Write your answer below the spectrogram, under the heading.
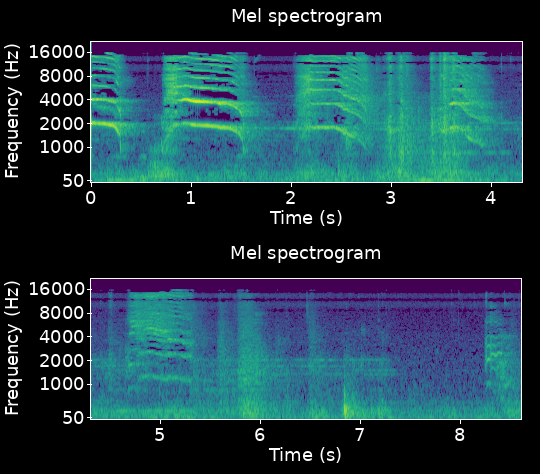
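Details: Loudly meowing kitten, one of mother cat Judy's four, calling for its neglectful mother before another cat takes it; several shrill, falling meows in the first seconds, then softer, scattered cries and faint rustling.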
